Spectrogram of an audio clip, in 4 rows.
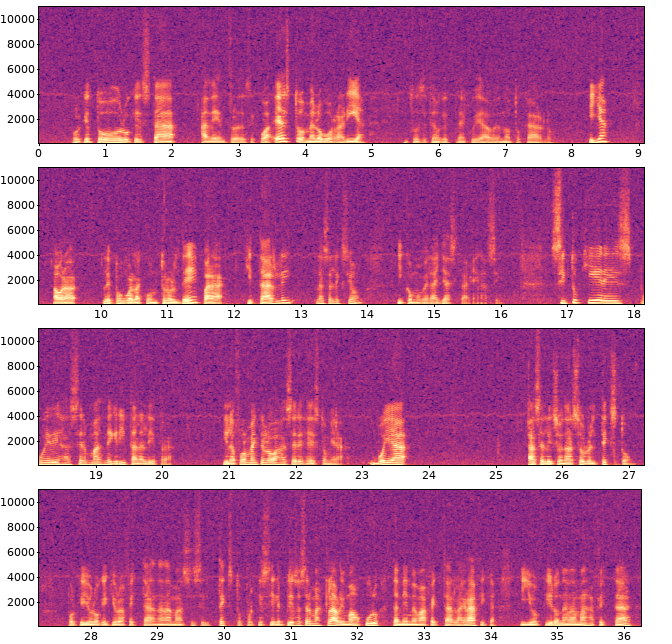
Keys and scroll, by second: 11.9 ctrl+d.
